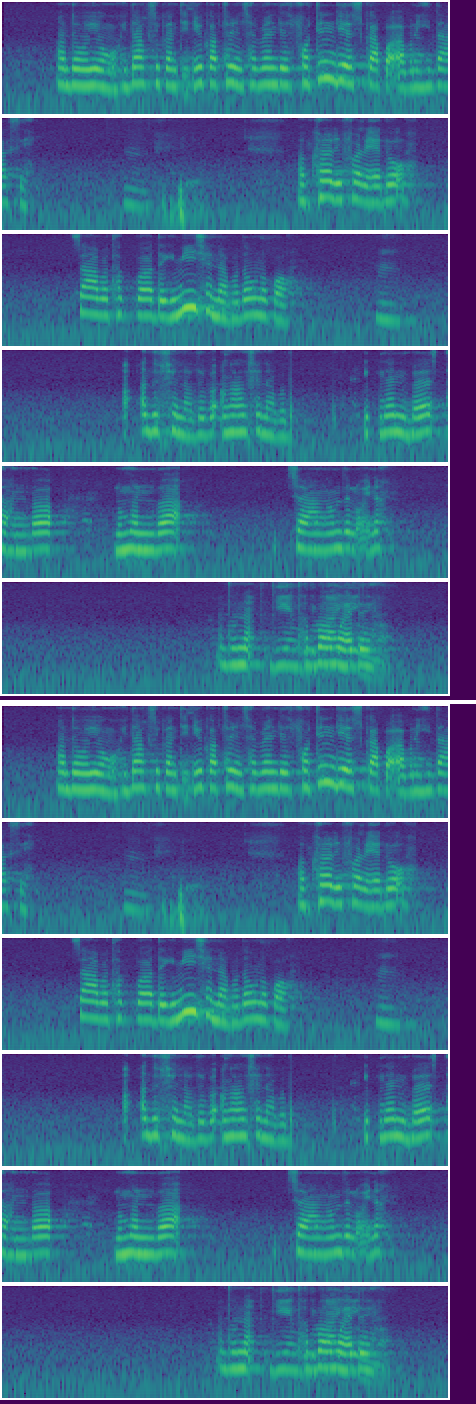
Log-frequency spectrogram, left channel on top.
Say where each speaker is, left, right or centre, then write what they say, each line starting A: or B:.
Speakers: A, on the left; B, on the left.
A: ꯑꯗꯣ ꯌꯦꯡꯉꯨ ꯍꯤꯗꯥꯛꯁꯦ ꯀꯟꯇꯤꯅ꯭ꯌꯨ ꯀꯥꯞꯊꯔꯤ ꯁꯥꯕꯦꯟ ꯗꯦꯁ ꯐꯣꯔꯇꯤꯟ ꯗꯦꯁ ꯀꯥꯞꯄꯑꯕꯅꯦ ꯍꯤꯗꯥꯛꯁꯦ
B: ꯎꯝ
A: <inaudible> ꯈꯔꯗꯤ ꯐꯥꯔꯦ ꯑꯗꯣ ꯆꯥꯕ ꯊꯛꯄ ꯑꯗꯒꯤ ꯃꯤ ꯁꯦꯟꯅꯕꯗꯧꯅꯀꯣ
B: ꯎꯝ
A: ꯑ-ꯑꯗꯨ ꯁꯦꯟꯅꯗꯣꯢꯕ ꯑꯉꯥꯡ ꯁꯦꯟꯅꯕꯗꯧ ꯏꯪꯍꯟꯕ ꯁꯥꯍꯟꯕ ꯂꯨꯝꯍꯟꯕ ꯆꯥꯡ ꯑꯃꯗ ꯂꯣꯏꯅ ꯑꯗꯨꯅ
B: ꯌꯦꯡꯕꯗꯤ
A: ꯊꯕꯛ
B: ꯀꯥꯏ
A: ꯑꯃ <unintelligible>
B: ꯌꯦꯡꯉꯤꯅꯣ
